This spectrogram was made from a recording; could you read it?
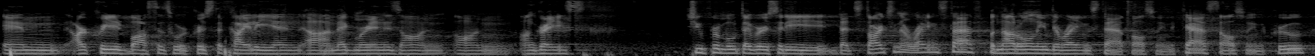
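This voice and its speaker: A man's voice: medium pitch, fairly even intonation, moderate pace, gravelly, a bit bright, slight background noise. A man from Brazil, a television writer, giving earnest answers on a panel in an echoey hall. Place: large indoor conference hall.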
